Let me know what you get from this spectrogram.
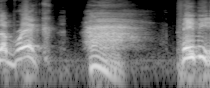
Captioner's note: Mikey sighs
